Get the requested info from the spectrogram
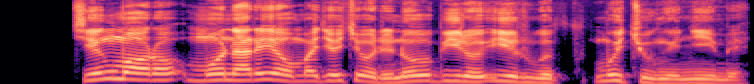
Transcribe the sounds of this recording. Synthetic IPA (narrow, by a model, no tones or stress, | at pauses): t͡ʃeŋmɔɾɔmonaɾɪɔmad͡ʒot͡ʃodenobiɾoiɾwot̪̚mot͡ʃuŋeɲime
